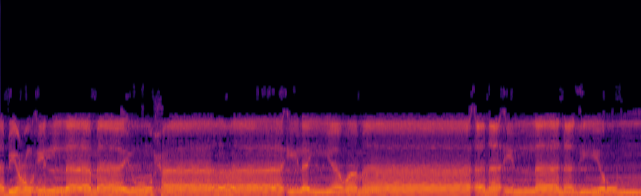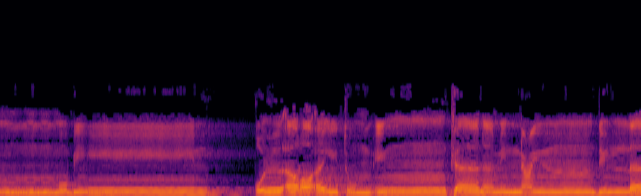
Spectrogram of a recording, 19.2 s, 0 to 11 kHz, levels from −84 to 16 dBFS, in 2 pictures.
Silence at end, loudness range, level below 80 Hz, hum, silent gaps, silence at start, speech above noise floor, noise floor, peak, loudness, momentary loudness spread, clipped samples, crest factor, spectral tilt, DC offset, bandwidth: 0 s; 2 LU; -54 dBFS; none; none; 0 s; 23 dB; -40 dBFS; -4 dBFS; -18 LUFS; 4 LU; under 0.1%; 14 dB; -9 dB/octave; under 0.1%; 6 kHz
